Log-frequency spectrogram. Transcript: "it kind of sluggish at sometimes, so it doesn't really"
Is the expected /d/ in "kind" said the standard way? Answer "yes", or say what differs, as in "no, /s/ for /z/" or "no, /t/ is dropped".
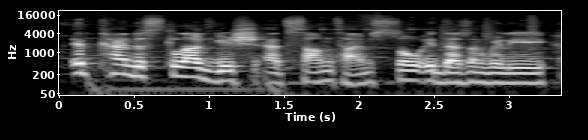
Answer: yes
